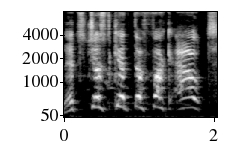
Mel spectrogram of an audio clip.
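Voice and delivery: very loud, very slow, high booming drawn-out shout. Voicing a character caught in a blast who wants to flee: shouting. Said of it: "And he shouts".

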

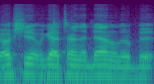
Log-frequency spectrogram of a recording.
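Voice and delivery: plain

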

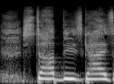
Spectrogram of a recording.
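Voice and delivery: shrill, very high-pitched yelling. Telling how a famous man was thrown into a van in a staged abduction, imitating someone yelling. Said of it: "Brad Pitt's yelling like".

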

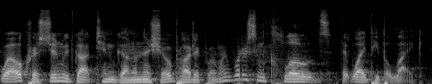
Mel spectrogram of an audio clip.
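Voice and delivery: ordinary talk

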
